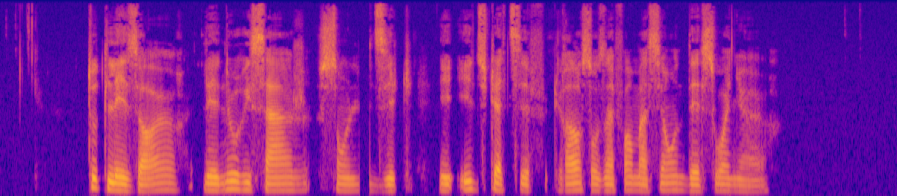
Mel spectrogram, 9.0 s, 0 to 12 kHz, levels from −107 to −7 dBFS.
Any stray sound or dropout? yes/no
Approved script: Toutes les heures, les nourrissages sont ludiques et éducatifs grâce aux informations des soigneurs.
yes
